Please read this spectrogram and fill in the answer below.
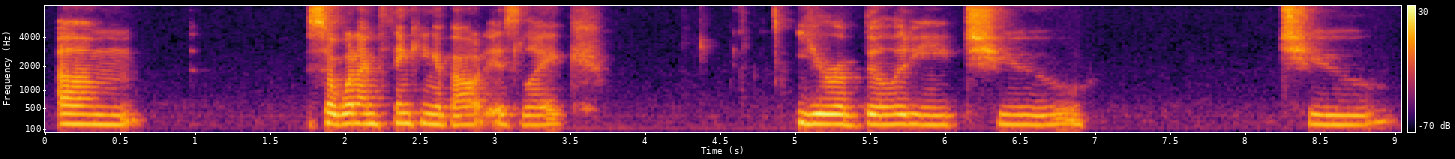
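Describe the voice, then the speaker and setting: A woman whose first language is Danish, chatting casually on a livestream as a psychologist and author. She pauses often and searches for words. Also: fairly low pitch, creaky, a little mellow. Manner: hesitant, many fillers and restarts, searches for words. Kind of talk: casual livestream chat answering viewer questions.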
